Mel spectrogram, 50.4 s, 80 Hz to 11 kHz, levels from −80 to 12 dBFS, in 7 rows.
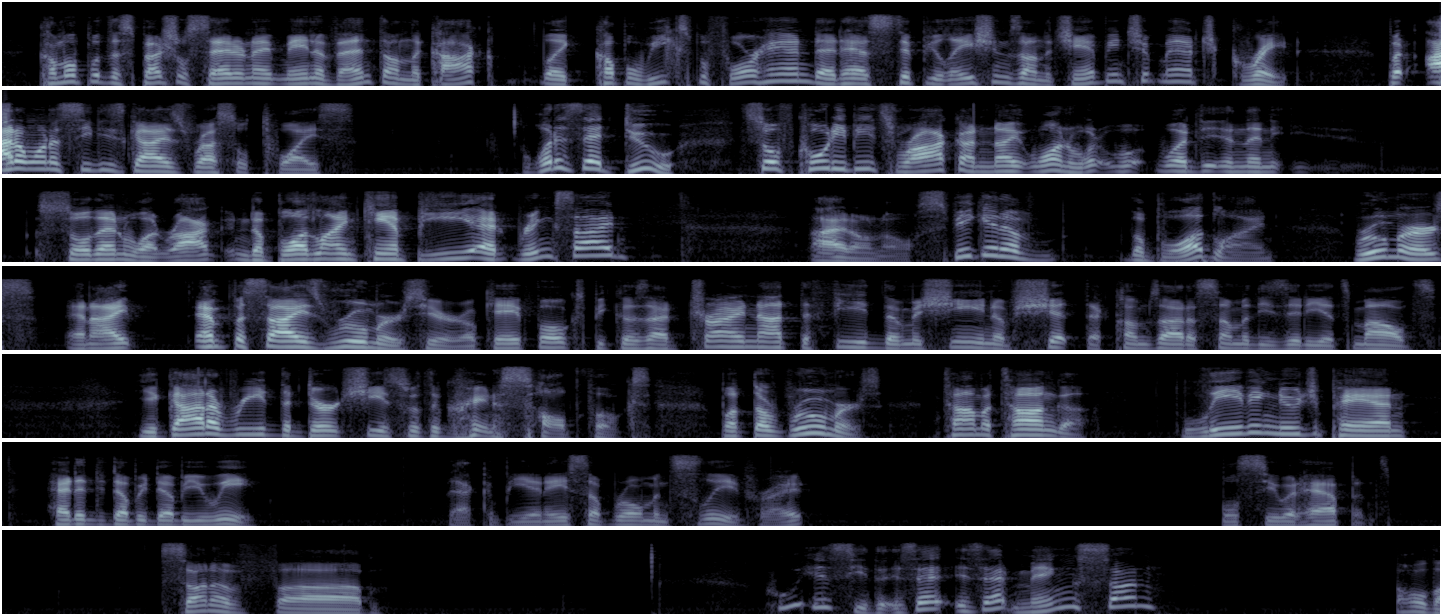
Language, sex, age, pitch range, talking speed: English, male, 30-49, 125-180 Hz, 175 wpm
